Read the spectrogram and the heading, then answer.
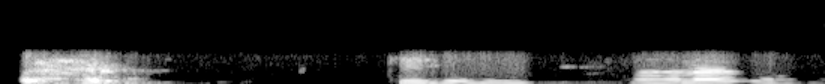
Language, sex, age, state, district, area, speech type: Kashmiri, female, 18-30, Jammu and Kashmir, Pulwama, rural, conversation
